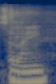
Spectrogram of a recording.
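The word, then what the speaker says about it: Saline: Seline.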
